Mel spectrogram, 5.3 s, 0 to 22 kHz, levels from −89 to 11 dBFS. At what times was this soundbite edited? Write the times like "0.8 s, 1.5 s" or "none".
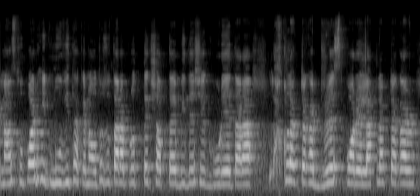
none

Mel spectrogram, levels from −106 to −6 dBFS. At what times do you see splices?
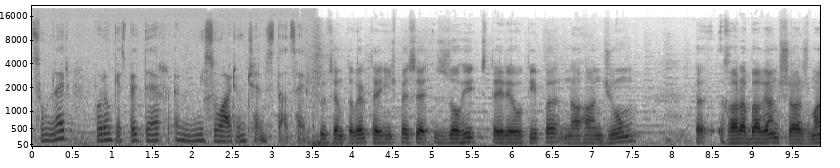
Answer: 3.5 s

